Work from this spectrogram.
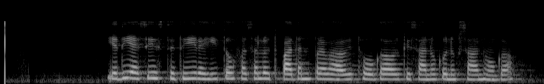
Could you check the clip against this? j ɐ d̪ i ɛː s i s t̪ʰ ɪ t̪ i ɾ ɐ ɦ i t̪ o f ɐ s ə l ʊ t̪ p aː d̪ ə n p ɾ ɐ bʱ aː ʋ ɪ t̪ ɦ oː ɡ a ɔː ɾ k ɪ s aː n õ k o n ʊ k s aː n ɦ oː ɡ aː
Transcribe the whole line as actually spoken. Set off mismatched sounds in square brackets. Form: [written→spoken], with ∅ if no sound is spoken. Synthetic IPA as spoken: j ɐ d̪ i ɛː s i s t̪ʰ ɪ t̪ i ɾ ɐ ɦ i t̪ o f ɐ s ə l ʊ t̪ p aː d̪ ə n p ɾ ɐ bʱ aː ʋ ɪ t̪ ɦ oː ɡ a ɔː ɾ k ɪ s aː n õ k o n ʊ k s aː n ɦ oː ɡ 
